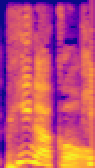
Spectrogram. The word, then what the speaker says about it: pinochle: Often, when asked to join a family member for dinner out, Zulene's response was, "Can't tonight, we're playing Pinochet." Or not Pinochet, Pinochle. – Pinochle.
